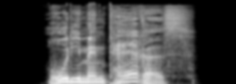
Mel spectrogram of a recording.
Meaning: strong/mixed nominative/accusative neuter singular of rudimentär
- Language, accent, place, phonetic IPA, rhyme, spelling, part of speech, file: German, Germany, Berlin, [ˌʁudimɛnˈtɛːʁəs], -ɛːʁəs, rudimentäres, adjective, De-rudimentäres.ogg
